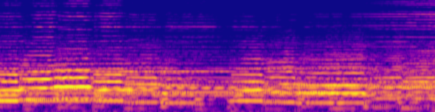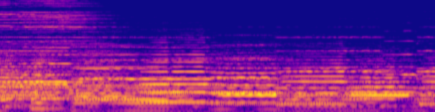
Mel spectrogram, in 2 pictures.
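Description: Brass-led wind orchestra playing a classical piece: sustained chords over a moving bass line.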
